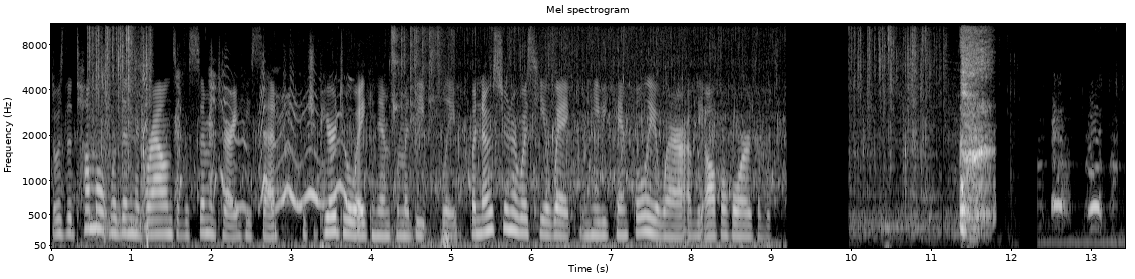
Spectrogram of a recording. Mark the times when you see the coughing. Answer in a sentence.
The coughing can be heard from 0.4 to 1.3 s, from 5.5 to 6.6 s and from 9.9 to 11.8 s.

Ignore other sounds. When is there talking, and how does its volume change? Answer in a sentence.
The talking can be heard from 0.0 to 9.0 s, at a steady volume.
